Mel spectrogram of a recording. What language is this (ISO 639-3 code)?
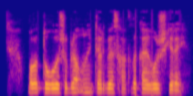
uzb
